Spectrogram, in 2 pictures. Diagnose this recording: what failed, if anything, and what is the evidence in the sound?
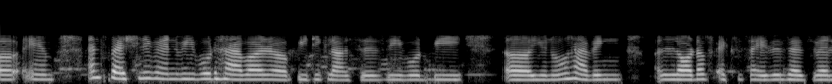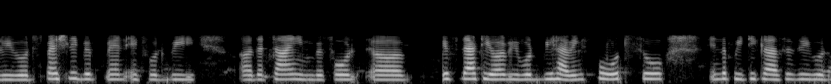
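iLBC codec, throughout the clip, at the codec stage: the speech is band-limited with nothing above 4 kHz and has a plainly audible rough, slightly synthetic texture. The encoder models each frame's excitation independently, and the sound fits iLBC's 30 ms frame mode at 13.33 kbps.

Lost iLBC frames, at 5.25, 7.77 and 12.73 s, at the network stage: each gap lasts about 30 ms, just before "you know having a", "as well" and "that year we would". Each points to one dropped packet. The decoder fills the hole by repeating the last pitch cycle mixed with noise, giving a brief held, buzzy vowel, then recovers at once.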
